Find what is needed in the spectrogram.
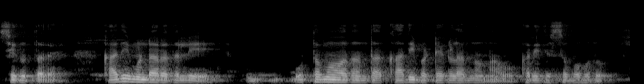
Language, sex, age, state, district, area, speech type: Kannada, male, 30-45, Karnataka, Bangalore Urban, urban, spontaneous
